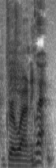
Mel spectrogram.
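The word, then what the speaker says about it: Guaraní: When you're a learner, for example, with a new language, let's say, focusing on, I can't say it, Guarani? How do you pronounce it again? Yeah. Guarani.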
